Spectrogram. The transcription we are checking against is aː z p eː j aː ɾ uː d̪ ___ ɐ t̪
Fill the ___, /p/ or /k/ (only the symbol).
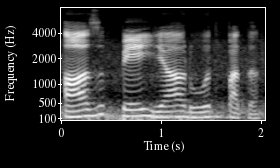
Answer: p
